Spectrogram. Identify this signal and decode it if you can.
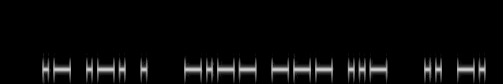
Morse code, heard as a keyed tone, about 22 wpm, 700 Hz. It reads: ARE YOU IN
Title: Sentences from Top 1000 Words - Review Part 6 - 22wpm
